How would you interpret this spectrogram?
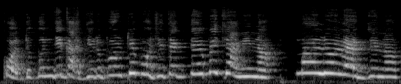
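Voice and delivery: soft, hidden muttering; hushed to herself. Acted. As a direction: keep it low so nobody hears. Hiding child talks to herself. (লুকিয়ে ফিসফিস করে নিজের মনে বলা)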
